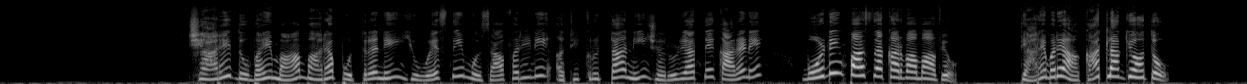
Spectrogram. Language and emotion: Gujarati, surprised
